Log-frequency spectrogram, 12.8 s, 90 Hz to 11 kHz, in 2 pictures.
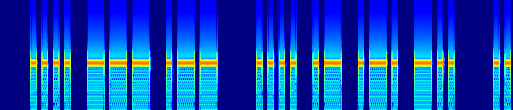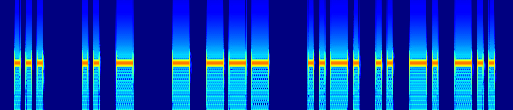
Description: Morse code, heard as a keyed tone, about 17 wpm, 700 Hz. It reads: HOW HARD IS IT TO FIND
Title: Sentences from Top 1000 Words - Review Part 1 - 17wpm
